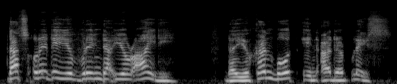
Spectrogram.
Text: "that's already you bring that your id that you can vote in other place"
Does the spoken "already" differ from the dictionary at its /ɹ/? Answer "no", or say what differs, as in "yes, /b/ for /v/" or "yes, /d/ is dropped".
yes, /l/ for /ɹ/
